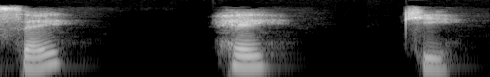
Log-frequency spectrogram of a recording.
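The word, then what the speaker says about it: Sei He Ki: second raiki symbol is the say hey pronounced say hey key this is the emotional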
